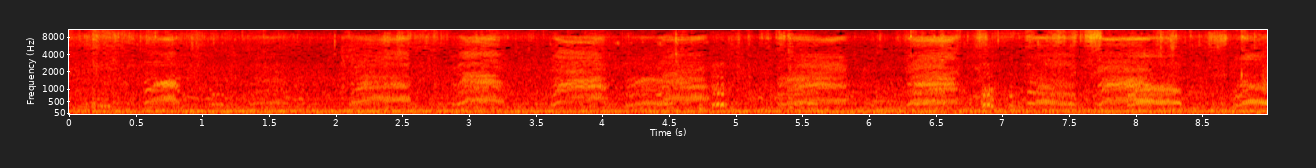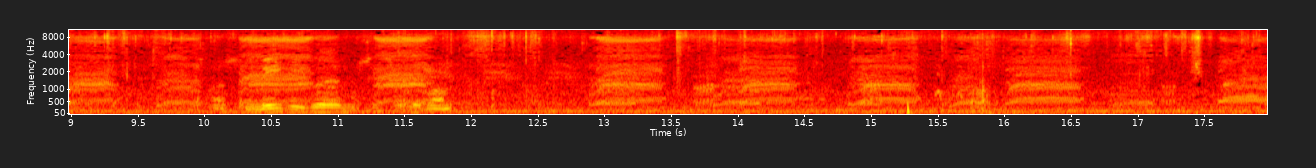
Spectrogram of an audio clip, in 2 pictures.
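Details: Meerkats giving short, harsh chirping calls repeated steadily about twice a second throughout, over a constant high-pitched hiss.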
